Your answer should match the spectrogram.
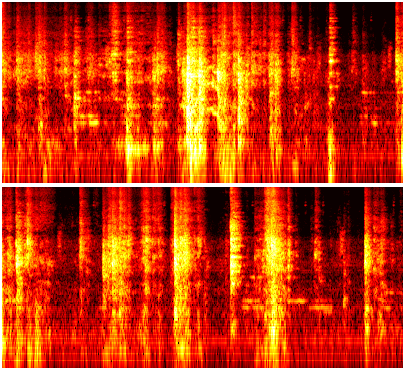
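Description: Irregular clattering, knocks and rustling of objects being handled and moved, with louder bursts about four seconds in and near the end.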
